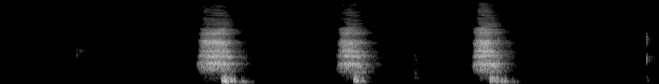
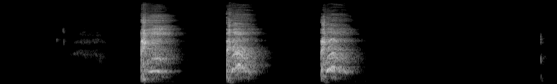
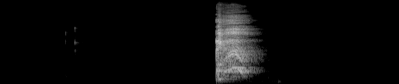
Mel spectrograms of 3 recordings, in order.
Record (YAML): exhalation_length: 6.6 s
exhalation_amplitude: 25012
exhalation_signal_mean_std_ratio: 0.3
three_cough_length: 5.6 s
three_cough_amplitude: 30605
three_cough_signal_mean_std_ratio: 0.3
cough_length: 4.0 s
cough_amplitude: 29664
cough_signal_mean_std_ratio: 0.22
survey_phase: beta (2021-08-13 to 2022-03-07)
age: 45-64
gender: Female
wearing_mask: 'No'
symptom_none: true
smoker_status: Never smoked
respiratory_condition_asthma: false
respiratory_condition_other: false
recruitment_source: REACT
submission_delay: 1 day
covid_test_result: Negative
covid_test_method: RT-qPCR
